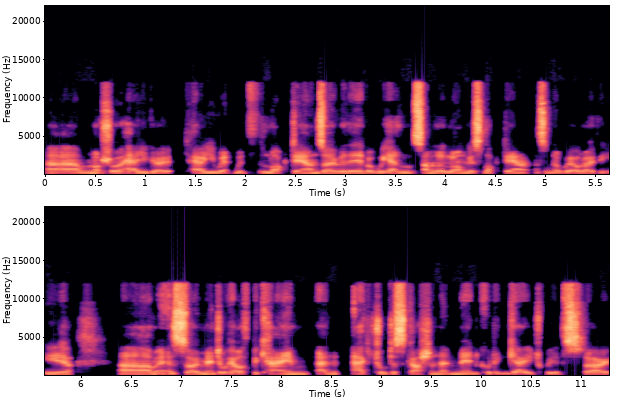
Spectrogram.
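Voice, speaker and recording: With an Australian accent, a man speaks at a moderate pace and a fairly low pitch, with monotone, flat intonation and very even loudness. The sound is dry and close, with no echo. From Australia, Adelaide northern suburbs. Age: 40s. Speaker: social worker and men's mental health advocate. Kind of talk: podcast interview.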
